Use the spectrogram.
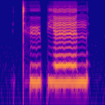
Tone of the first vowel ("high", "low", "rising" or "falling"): high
